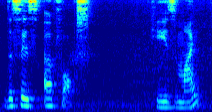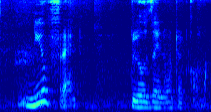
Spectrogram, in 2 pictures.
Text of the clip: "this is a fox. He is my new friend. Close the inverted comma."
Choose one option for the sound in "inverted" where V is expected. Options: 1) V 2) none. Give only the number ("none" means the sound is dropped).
2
